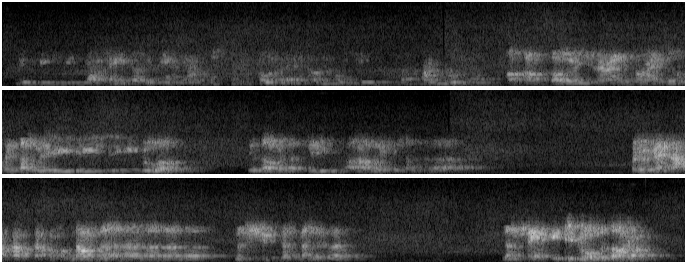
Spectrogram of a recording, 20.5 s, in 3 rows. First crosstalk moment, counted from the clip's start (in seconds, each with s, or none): none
